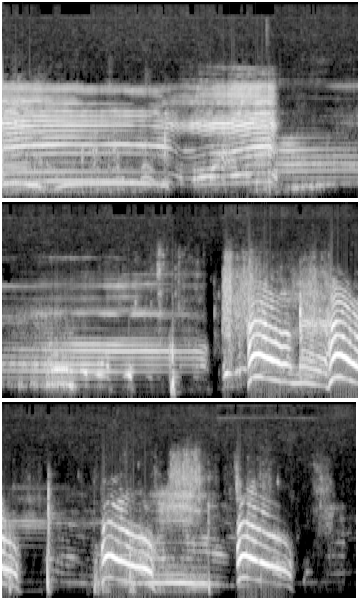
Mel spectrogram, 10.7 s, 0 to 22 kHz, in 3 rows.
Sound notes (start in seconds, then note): 0.0 cow moos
